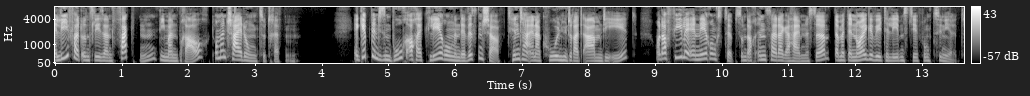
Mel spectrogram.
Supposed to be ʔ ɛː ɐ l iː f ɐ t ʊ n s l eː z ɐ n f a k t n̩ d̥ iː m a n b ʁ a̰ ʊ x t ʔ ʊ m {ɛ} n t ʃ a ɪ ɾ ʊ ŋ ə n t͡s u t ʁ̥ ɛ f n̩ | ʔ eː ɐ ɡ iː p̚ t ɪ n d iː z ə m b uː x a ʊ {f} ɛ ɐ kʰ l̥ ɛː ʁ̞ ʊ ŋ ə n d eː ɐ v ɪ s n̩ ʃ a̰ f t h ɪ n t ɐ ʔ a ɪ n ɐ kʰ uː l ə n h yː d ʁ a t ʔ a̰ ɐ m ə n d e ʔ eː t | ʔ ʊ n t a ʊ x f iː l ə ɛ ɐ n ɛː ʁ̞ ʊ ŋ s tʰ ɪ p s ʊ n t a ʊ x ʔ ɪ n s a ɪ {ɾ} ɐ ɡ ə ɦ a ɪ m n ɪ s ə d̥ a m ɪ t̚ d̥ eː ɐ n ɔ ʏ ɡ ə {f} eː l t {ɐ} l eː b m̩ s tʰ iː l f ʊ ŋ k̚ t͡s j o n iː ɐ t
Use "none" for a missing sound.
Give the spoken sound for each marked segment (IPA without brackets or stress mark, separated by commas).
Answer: ɛ, x, ɾ, v, ə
